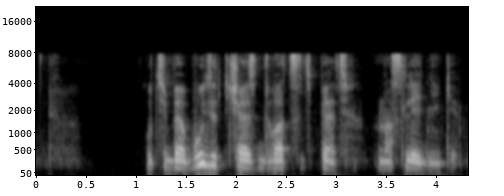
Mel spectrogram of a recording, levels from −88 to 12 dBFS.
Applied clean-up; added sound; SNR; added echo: neural mask model Resemble Enhance denoiser.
